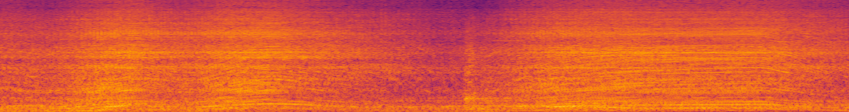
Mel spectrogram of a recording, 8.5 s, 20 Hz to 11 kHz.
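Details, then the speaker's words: Maruti Alto 800 revved up and down: loud rough clatter rising with revs; mechanic suspects valve tappets, tappet cover to be opened and tappets checked. "Accelerator पर आवाज इतनी ज्यादा है गाड़ी में च या बहुत ज्यादा तो इसका मतलब है सर्जी की गाड़ी का टेपट कावर खुलेगा"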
